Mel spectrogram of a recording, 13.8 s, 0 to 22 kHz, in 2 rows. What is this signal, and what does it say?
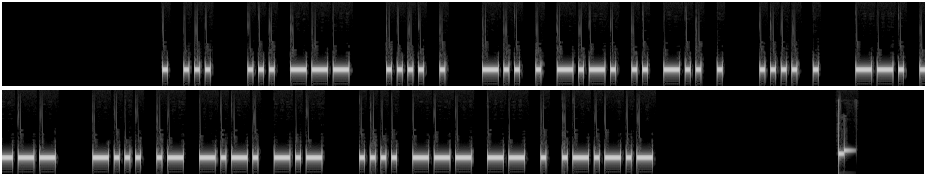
Morse code, heard as a keyed tone, about 32 wpm, 700 Hz. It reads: ES SO HE DECIDE HE GO BACK HOME.
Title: Sentences from Top 500 Words and Abbreviations 30wpm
